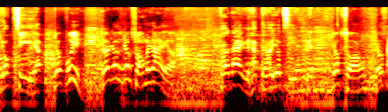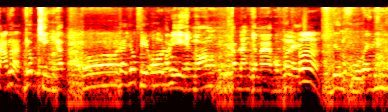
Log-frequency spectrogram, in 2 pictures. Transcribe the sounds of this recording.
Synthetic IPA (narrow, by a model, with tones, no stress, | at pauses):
jo˦˥k̚siː˨˩kʰa˦˥p̚jo˦˥k̚ʔu˧˥˩jlɛ˦˥˩jo˦˥k̚jo˦˥k̚sɔː˩˦ŋma˥˩jdaː˥˩jʔɔː˨˩kɔː˧˥˩daː˥˩juː˨˩kʰa˦˥p̚t̪ɛː˨˩waː˥˩jo˦˥k̚siː˨˩ma˧npe˧njo˦˥k̚sɔː˩˦ŋjo˦˥k̚saː˩˦mʰa˧˩jo˦˥k̚t͡ɕʰi˧ŋkʰa˦˥p̚ʔɔː˧daː˥˩jo˦˥k̚siː˨˩ʔoː˧˩lɔ˧˦˨diː˧he˨˦nːɔː˦˥˩ŋka˧mla˧ŋt͡ɕa˨˩maː˧pʰo˨˦mkɔː˥˩lɤː˧˩ɤː˧˩dɯː˧nkʰuː˨˩pa˧jmi˦˥n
